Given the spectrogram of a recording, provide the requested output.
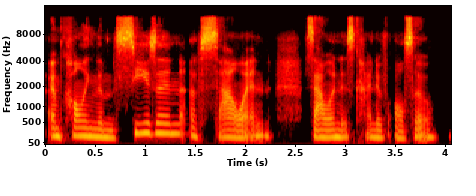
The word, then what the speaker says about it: Samhain: Um, so that's it, it, looks like it's spelled Samhain, but it's pronounced Samhain.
